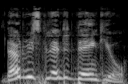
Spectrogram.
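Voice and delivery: high, posh gracious lady voice; Felicity Bloody Dump. Pretend. Invited to dinner, Felicity accepts in a high posh voice. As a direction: accept the invitation like a grand dame. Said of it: "Hey, Felicity".

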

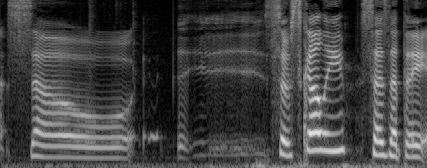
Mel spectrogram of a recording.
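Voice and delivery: usual speaking voice

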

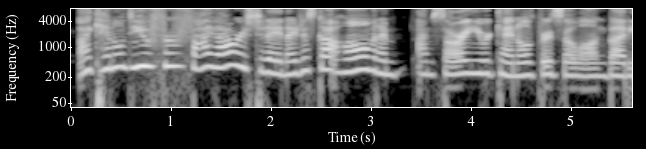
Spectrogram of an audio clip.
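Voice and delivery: lightly voiced guilty owner cooing to buddy; sorry dog owner. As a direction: coo an apology to the pup. Apologizing to her kenneled dog.

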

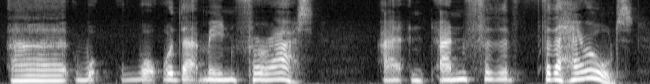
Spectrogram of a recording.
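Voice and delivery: high, stammering nervous scribe; quivering voice. A narrator's reading. A nervous scribe asks the editor, high and stammering. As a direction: shake with nerves asking. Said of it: "with quivering voice".

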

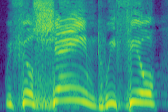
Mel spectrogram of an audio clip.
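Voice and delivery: impassioned preacher, rising intensity; preaching. Acted. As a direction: preach it to the crowd. Preaching at full force.

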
